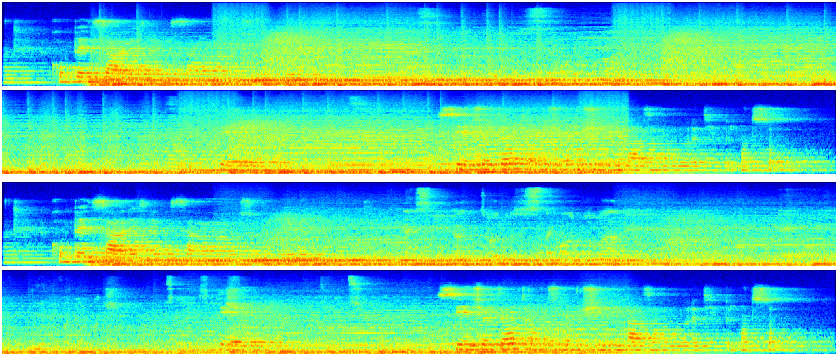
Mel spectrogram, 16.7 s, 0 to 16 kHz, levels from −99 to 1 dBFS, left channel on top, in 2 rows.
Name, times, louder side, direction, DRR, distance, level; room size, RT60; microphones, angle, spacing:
voice 1, 0.1-3.1 10.5-11.0 12.7-16.0, equal, 10° right, -1 dB, 0.9 m, -23 dB
sound 1, 0.8-6.3, equal, 25° left, 1.3 m, -22 dB
sound 2, 0.9-14.6, left 4 dB, 65° left, 0.4 m, -21 dB
voice 2, 4.0-7.1 7.7-12.3, right 2 dB, 40° right, 1 dB, 0.7 m, -35 dB
13.0 x 4.8 x 4.6 m, 2.2 s
head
